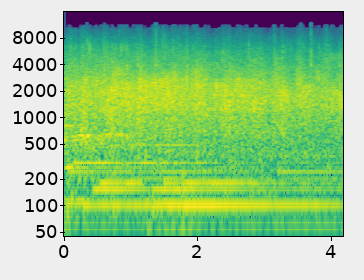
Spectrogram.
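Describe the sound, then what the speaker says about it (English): A seminar audience claps along with a speaker, a faint, continuous wash of applause heard at a distance beneath a steady low hum. "Come on, give me a hand clap here, huh?"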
